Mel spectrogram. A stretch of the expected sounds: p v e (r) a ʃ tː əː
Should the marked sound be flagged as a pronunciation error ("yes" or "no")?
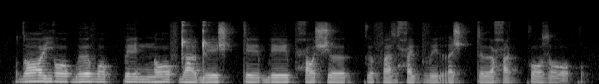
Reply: no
